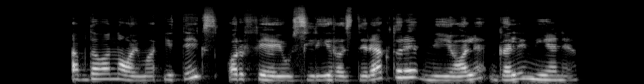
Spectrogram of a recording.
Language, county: Lithuanian, Kaunas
